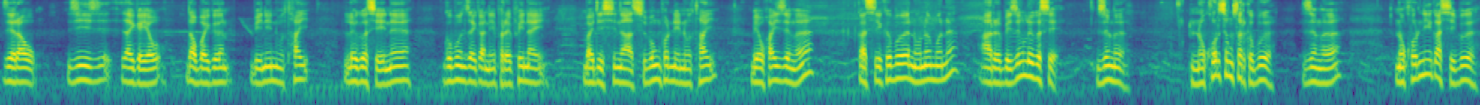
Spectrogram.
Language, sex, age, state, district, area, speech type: Bodo, male, 60+, Assam, Baksa, urban, spontaneous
